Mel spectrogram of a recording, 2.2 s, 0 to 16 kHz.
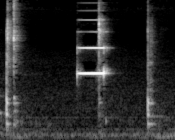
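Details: Jaycar MP5207 UPS after battery replacement, switched on without mains: a single shrill half-second beep with inverter buzz, battery reading 95, normal on-battery alarm.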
